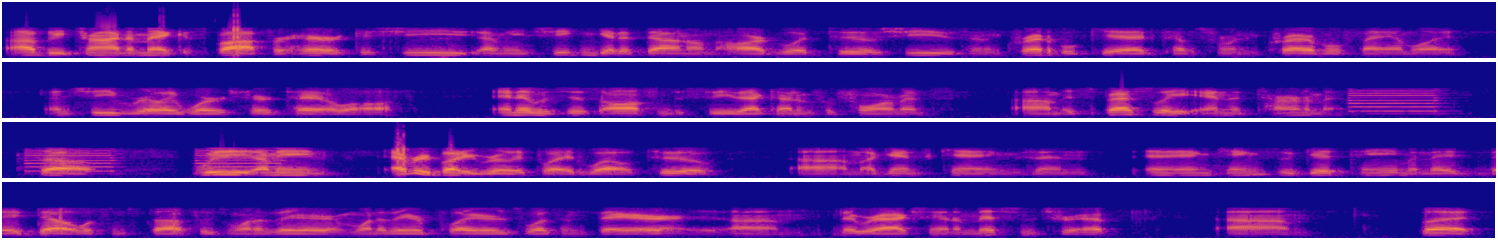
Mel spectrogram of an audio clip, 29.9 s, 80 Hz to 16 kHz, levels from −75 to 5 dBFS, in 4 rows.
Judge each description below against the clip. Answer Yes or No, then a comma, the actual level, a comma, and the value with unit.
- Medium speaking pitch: No, low, 100 Hz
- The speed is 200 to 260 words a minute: Yes, fast, 205 wpm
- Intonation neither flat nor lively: No, narrow, 2.1 semitones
